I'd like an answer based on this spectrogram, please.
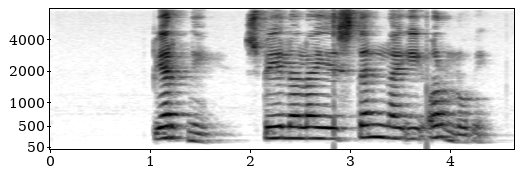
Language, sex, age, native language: Icelandic, female, 14, Icelandic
